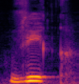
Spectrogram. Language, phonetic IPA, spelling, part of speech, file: Ukrainian, [ʋʲik], вік, noun, Uk-вік.ogg
- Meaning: 1. century 2. age 3. lifetime 4. genitive plural of о́ко (óko, “eye”)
